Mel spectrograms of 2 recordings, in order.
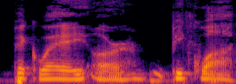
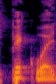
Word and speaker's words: Piqua: And not too long ago, went out to Piqua, Kansas, where he was born. It should be pronounced Piqua, but it's Piqua to them.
